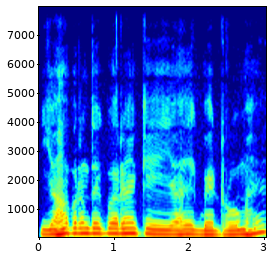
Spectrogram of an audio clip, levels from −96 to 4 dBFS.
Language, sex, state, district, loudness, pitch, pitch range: Hindi, male, Bihar, Patna, -14 LUFS, 150 Hz, 140-175 Hz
